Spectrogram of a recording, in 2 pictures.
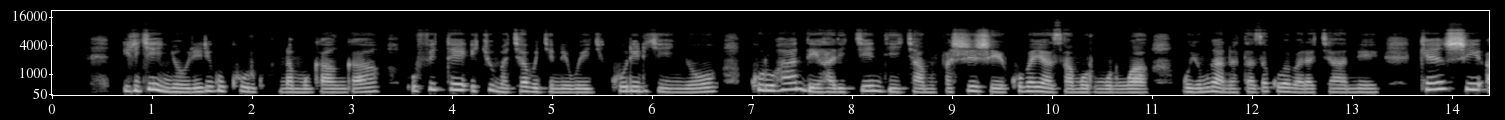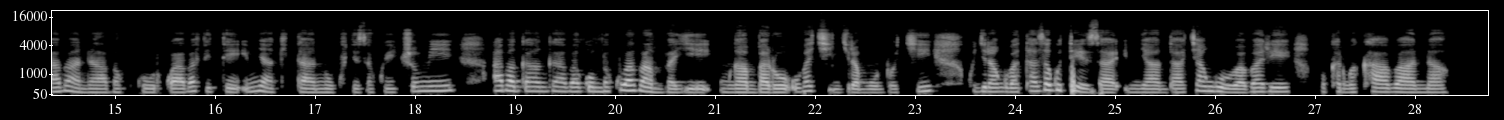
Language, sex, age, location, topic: Kinyarwanda, female, 25-35, Huye, health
